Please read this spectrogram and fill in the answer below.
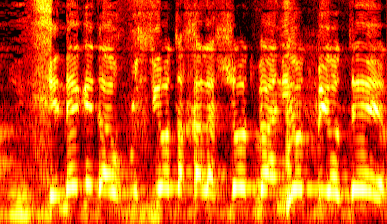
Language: Hebrew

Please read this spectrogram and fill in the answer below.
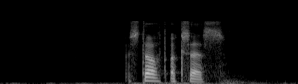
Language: Norwegian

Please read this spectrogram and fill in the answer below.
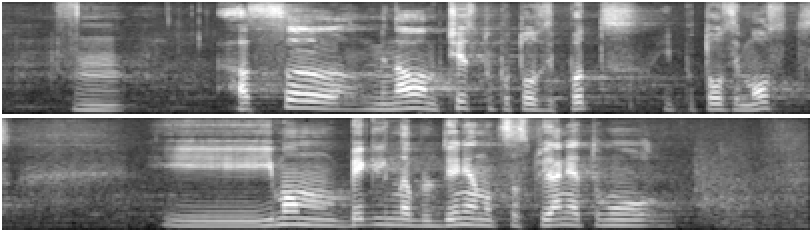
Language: Bulgarian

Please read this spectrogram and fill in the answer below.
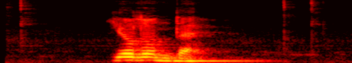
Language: Turkish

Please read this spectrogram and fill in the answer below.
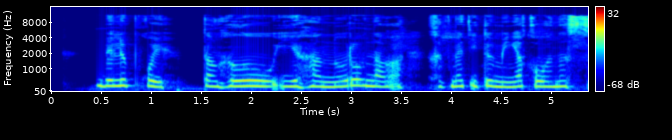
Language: Bashkir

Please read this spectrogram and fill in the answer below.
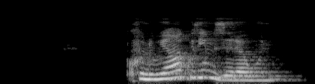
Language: Kabyle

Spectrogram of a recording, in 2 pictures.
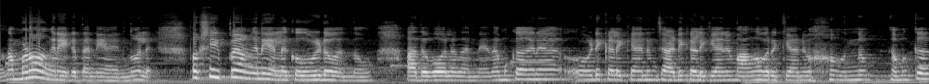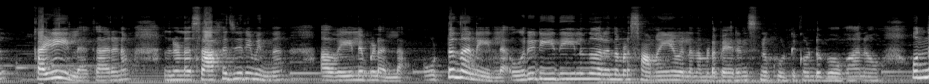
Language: Malayalam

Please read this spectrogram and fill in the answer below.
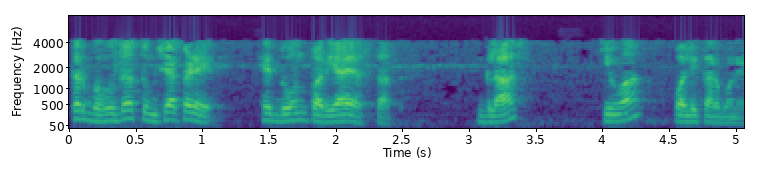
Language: Marathi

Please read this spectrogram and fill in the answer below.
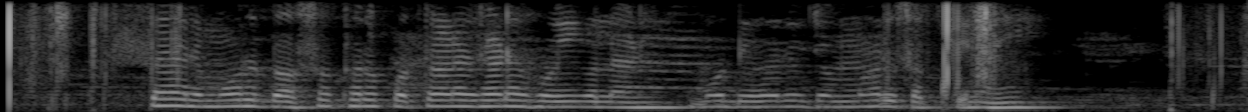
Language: Odia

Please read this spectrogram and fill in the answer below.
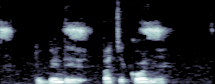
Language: Luo (Kenya and Tanzania)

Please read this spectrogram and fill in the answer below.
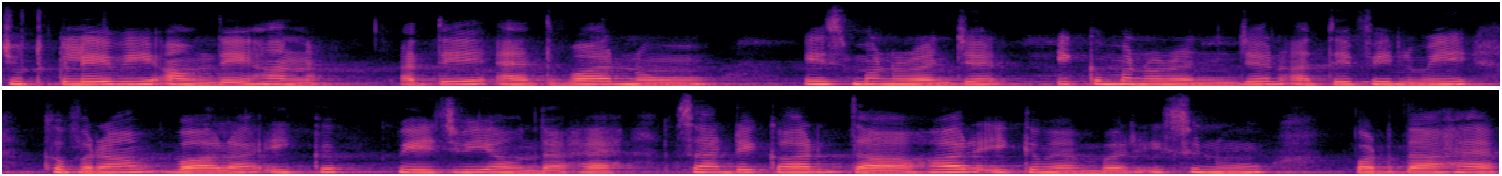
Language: Punjabi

